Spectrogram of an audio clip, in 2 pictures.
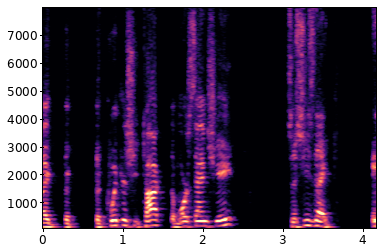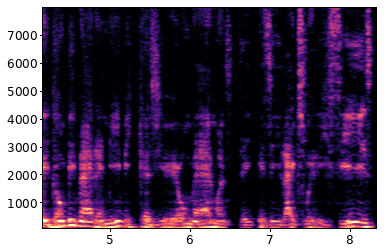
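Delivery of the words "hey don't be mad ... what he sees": very low, gritty, gravelly voice. Retelling an argument between two women, imitating Changa's gravelly voice. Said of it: "Changa had like a gravelly voice".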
